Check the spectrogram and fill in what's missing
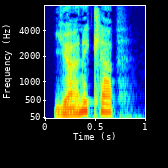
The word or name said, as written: hjørneklap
